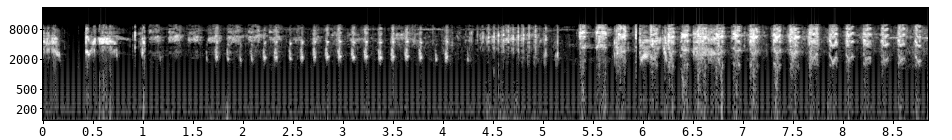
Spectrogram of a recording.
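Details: Swiftlet lure call meant to draw swiftlets: a fast, steady train of dry clicks with high chirps over it, becoming louder and denser halfway through.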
